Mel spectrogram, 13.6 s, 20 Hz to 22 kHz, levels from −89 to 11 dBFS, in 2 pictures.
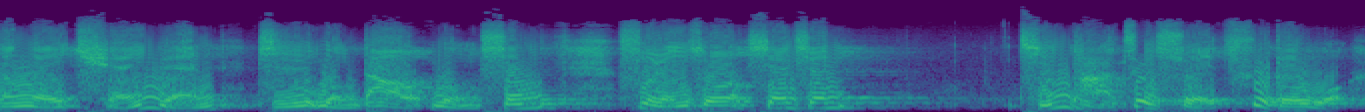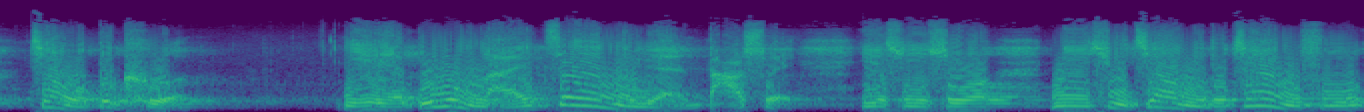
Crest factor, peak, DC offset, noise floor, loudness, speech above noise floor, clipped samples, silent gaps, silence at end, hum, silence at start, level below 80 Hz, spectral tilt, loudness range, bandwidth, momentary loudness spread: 10 dB; -12 dBFS; under 0.1%; -46 dBFS; -20 LUFS; 24 dB; under 0.1%; none; 0 s; none; 0 s; -58 dBFS; -2 dB/octave; 2 LU; 12.5 kHz; 6 LU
